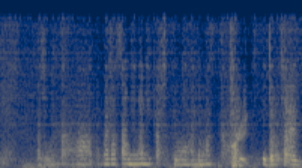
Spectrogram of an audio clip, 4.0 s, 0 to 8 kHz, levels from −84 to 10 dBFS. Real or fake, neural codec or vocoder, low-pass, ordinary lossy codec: fake; codec, 44.1 kHz, 0.9 kbps, DAC; 7.2 kHz; none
